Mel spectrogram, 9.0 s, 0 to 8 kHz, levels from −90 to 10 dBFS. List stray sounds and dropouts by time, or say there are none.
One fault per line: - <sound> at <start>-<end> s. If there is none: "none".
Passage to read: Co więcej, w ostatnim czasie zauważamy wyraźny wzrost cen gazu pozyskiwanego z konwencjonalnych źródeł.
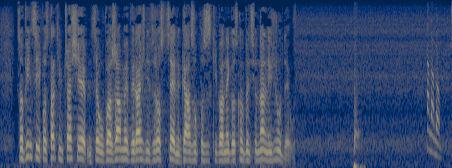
- whoosh at 7.1-7.3 s
- chirp at 8.5-8.9 s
